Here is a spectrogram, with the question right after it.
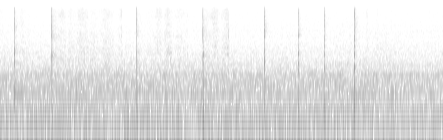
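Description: A small, hollow, printed cardboard gift box is held still by one hand while the capped tip of a plastic marker traces and scratches across its back panel. A quiet, steady dry scratching runs throughout, broken by nine short, bright ticks at irregular intervals as the tip catches the surface.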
